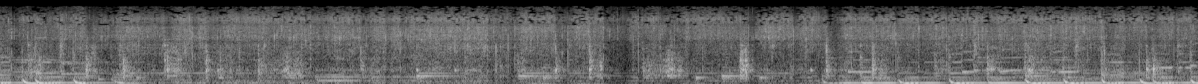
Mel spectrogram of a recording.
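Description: Whole spices, shallots, green chillies and garlic sizzling in hot oil in a nonstick pan, stirred and scraped repeatedly with a spatula.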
